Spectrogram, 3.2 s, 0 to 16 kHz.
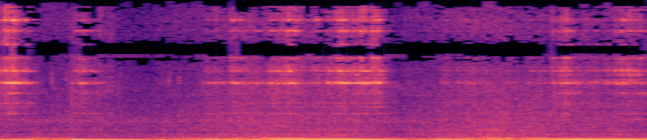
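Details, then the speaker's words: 1967 Austin Cooper S revived after eight years, on test drive around 45 mph, temperature rising, oil pressure good: deep engine note rising and falling smoothly with no misses or knocks, revving cleanly as the valves clean up. "revving up like it should I can tell that the vals are getting cleaned up the engine starting to run really well now"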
